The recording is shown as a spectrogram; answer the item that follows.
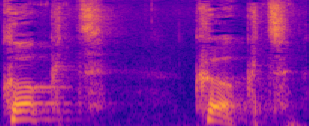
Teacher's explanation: comment on prononce le ed comme un T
